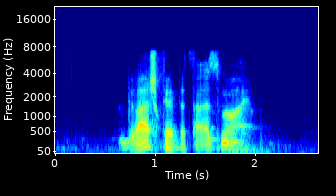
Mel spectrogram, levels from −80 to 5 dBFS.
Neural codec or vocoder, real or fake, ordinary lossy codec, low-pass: codec, 16 kHz, 0.5 kbps, X-Codec, HuBERT features, trained on general audio; fake; none; 7.2 kHz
